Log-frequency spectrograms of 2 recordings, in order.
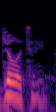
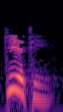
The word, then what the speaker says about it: guillotine: They set up I have to say this correctly because my wife corrects me. Guillotine. I always want to say it like an American, guillotine, right? It's guillotine. French. They don't know how to spell or talk. So, guillotine.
